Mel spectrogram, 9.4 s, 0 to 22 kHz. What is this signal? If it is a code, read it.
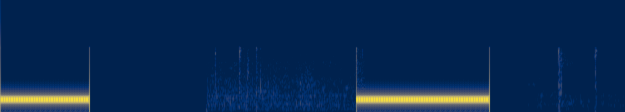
Ringback tone (North America), 440 + 480 Hz.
